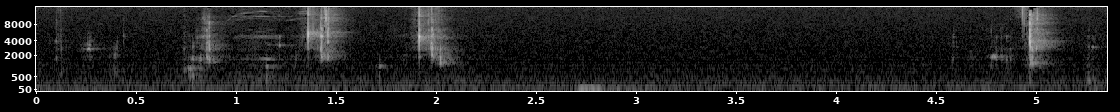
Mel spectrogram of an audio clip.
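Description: A person chewing a small super-hot chili pepper with the mouth closed: a few faint, short clicks spread through the seconds, most of them in the first two seconds and one near the end.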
